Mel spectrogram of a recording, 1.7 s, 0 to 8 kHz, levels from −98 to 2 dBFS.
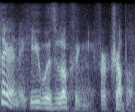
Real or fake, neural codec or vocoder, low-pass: fake; codec, 16 kHz in and 24 kHz out, 0.4 kbps, LongCat-Audio-Codec, fine tuned four codebook decoder; 7.2 kHz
